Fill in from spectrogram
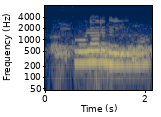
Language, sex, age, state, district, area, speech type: Kannada, female, 60+, Karnataka, Kolar, rural, spontaneous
